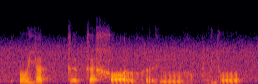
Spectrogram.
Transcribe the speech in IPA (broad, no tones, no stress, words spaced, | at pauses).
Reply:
ʔojɐ kːəkɐ xɔlɔ̤rə̤ nːɔ̤po̤ jo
